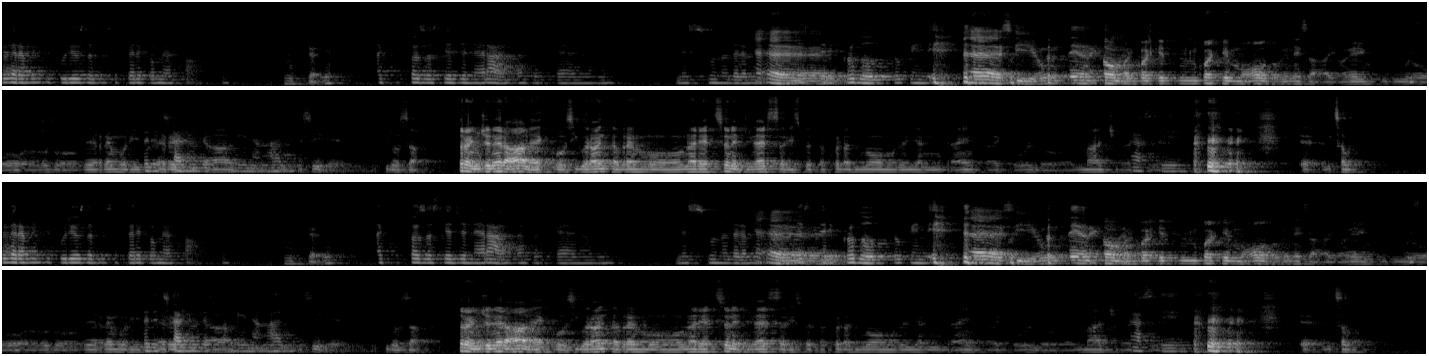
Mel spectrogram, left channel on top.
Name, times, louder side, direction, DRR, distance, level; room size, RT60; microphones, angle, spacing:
voice 1, 0.0-1.7 4.1-6.1 6.7-9.7 10.7-11.3 14.0-14.4 15.7-17.2 25.5-26.1, right 1 dB, 20° right, 5 dB, 1.5 m, -38 dB
voice 2, 2.8-3.3 7.5-8.4 9.6-17.7 18.1-18.4 18.8-22.2 22.6-25.9 26.2-27.7, left 2 dB, 35° left, 7 dB, 1.2 m, -33 dB
19.5 x 11.5 x 3.9 m, 0.79 s
head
